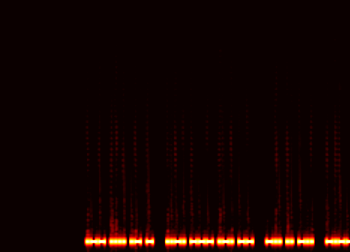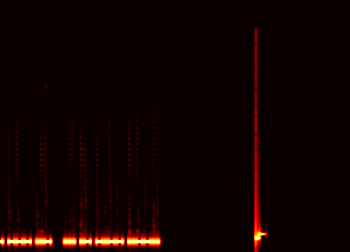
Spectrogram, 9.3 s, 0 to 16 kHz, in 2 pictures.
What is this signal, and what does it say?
Morse code, heard as a keyed tone, about 42 wpm, 700 Hz. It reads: WHAT FORM DID YOU SAY?
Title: Sentences from Top 1000 Words - Review Part 1 - 45wpm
